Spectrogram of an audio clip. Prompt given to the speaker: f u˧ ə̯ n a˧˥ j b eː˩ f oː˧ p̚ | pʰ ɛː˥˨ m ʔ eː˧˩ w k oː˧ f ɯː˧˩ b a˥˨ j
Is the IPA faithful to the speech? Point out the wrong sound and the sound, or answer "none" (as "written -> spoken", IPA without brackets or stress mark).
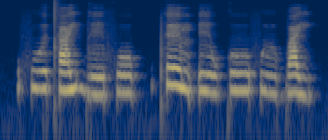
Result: n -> t̪ʰ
